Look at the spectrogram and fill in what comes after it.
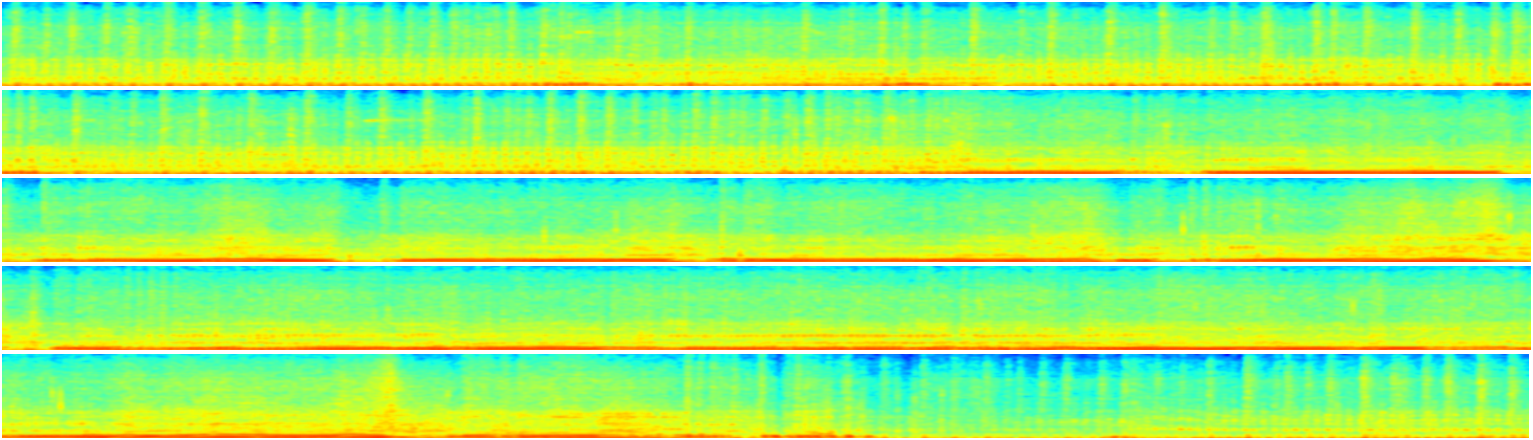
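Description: Enduro dirt bike engine running, steady at first, then revved up and down in quick repeated waves for about fifteen seconds, settling lower near the end.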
